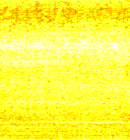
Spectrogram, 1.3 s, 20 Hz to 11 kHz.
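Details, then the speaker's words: 2013 Chevrolet Silverado 2500 HD, 6.0 gas V8, 57,8xx miles, just after replacing spark plugs (gapped 0.040"), plug wires and heat shields, running 15–20 seconds: deep, even rumble with a steady beat, no misses or ticks; normal idle. "it sounds good so I think I'm going to leave it at that"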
